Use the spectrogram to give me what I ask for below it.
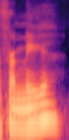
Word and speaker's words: Farmiga: You get it's Vera Farmiga is how you pronounce her Yeah.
